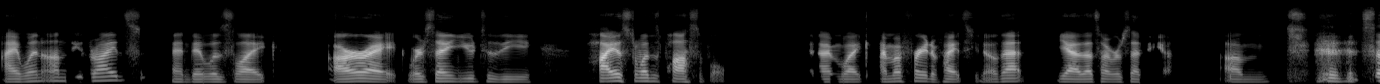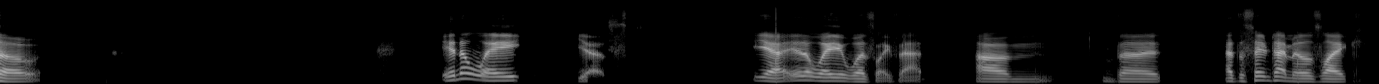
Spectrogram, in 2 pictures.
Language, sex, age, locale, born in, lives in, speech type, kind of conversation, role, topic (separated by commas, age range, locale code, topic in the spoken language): English, male, 20-24, en-US, United States, United States, conversation, advice, user, How can I make my daily life more joyful?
